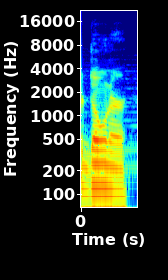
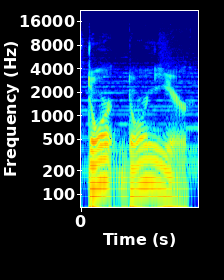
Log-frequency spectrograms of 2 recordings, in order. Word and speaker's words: Dornier: and I'm pretty sure Donor is incorrect. That's just what I say in my head, and I've been pronouncing that way for years. Donye or something like that. Donye? Dornier? Dornier? It's Dornier. Although, failed to steal one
